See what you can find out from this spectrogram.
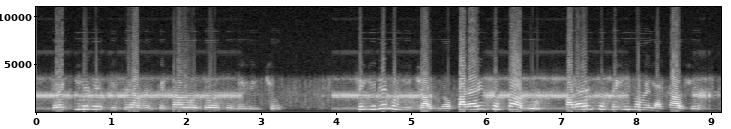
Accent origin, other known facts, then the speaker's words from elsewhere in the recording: Argentina; a mí me da vergüenza como argentina.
